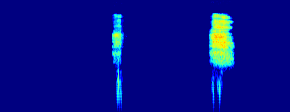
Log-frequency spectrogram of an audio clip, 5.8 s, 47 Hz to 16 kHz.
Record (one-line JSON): {"exhalation_length": "5.8 s", "exhalation_amplitude": 3622, "exhalation_signal_mean_std_ratio": 0.23, "survey_phase": "beta (2021-08-13 to 2022-03-07)", "age": "65+", "gender": "Female", "wearing_mask": "No", "symptom_cough_any": true, "symptom_runny_or_blocked_nose": true, "symptom_sore_throat": true, "symptom_fatigue": true, "symptom_onset": "3 days", "smoker_status": "Ex-smoker", "respiratory_condition_asthma": false, "respiratory_condition_other": false, "recruitment_source": "Test and Trace", "submission_delay": "1 day", "covid_test_result": "Positive", "covid_test_method": "RT-qPCR", "covid_ct_value": 21.4, "covid_ct_gene": "ORF1ab gene"}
